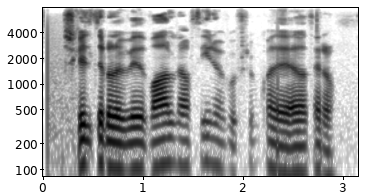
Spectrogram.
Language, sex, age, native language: Icelandic, male, 14, Icelandic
